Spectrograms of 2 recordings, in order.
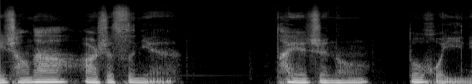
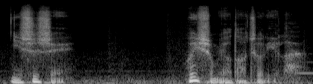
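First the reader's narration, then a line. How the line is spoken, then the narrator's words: Mysterious interrogating voice. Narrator (Chinese): 冥冥中，有一个声音在审问他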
